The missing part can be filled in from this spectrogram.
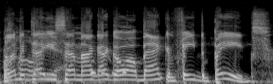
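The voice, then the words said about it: Put-on Southern drawl. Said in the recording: “Southern drawl ... I got a real sexy accent.”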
